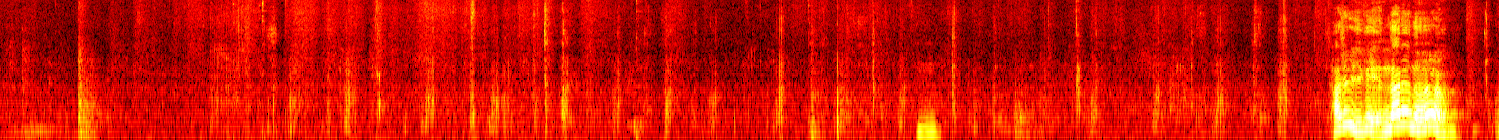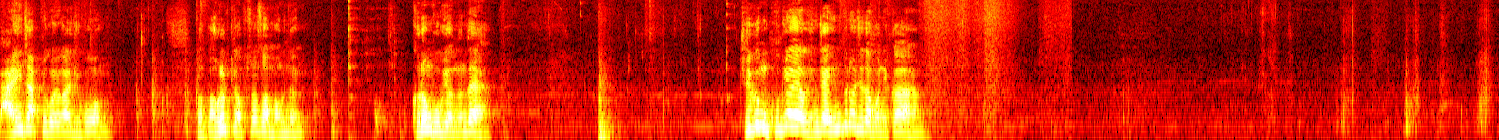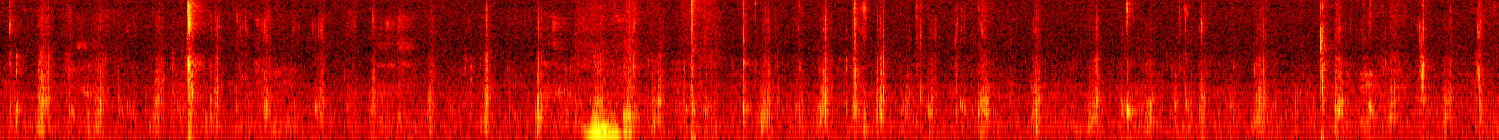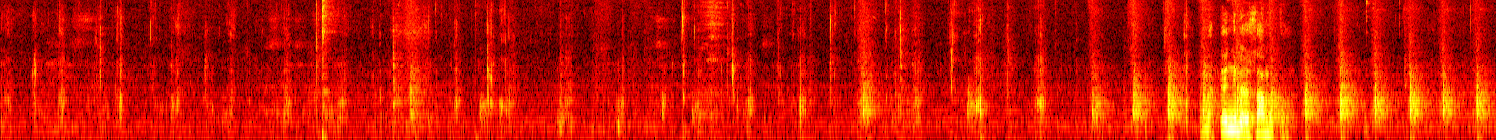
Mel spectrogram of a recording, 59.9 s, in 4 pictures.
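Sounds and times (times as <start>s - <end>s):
chewing and crunching fish: 2.1s - 13.2s, 27.4s - 55.6s.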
